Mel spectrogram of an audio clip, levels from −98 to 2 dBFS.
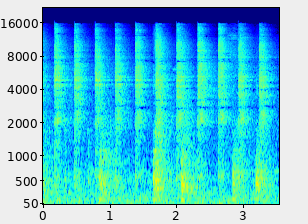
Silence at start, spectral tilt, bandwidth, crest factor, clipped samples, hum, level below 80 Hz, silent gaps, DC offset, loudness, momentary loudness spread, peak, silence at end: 0 s; -2 dB/octave; 16.5 kHz; 20 dB; under 0.1%; none; -54 dBFS; none; under 0.1%; -36 LUFS; 4 LU; -18 dBFS; 0 s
